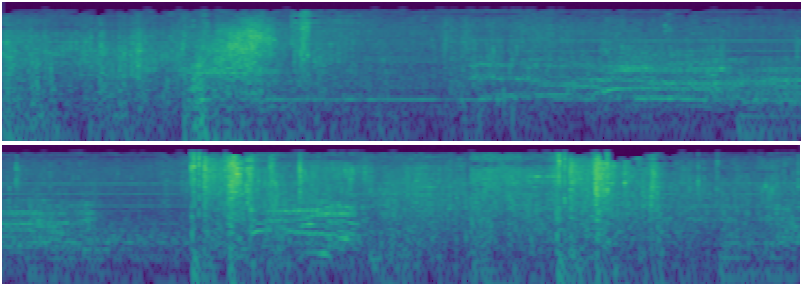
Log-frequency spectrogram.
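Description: Gunshots crack loudly, one at a time.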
